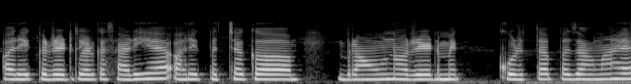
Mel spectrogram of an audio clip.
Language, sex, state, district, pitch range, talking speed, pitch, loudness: Hindi, female, Jharkhand, Deoghar, 230-240 Hz, 170 wpm, 235 Hz, -14 LUFS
